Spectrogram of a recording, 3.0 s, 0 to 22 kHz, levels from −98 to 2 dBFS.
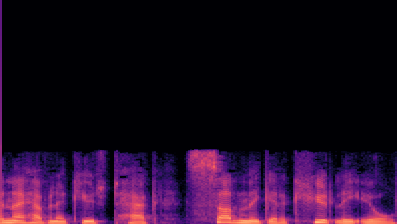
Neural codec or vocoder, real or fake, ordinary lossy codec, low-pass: codec, 16 kHz, 8 kbps, FunCodec, trained on Chinese and English, 25 frames a second; fake; MP3, 48 kbps; 7.2 kHz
